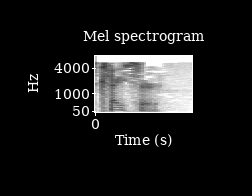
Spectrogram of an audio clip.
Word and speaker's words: Caesar: So, right, just like people are used to saying Julius Caesar, but in Latin it's a hard C, so it would technically be Julius Kaiser.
